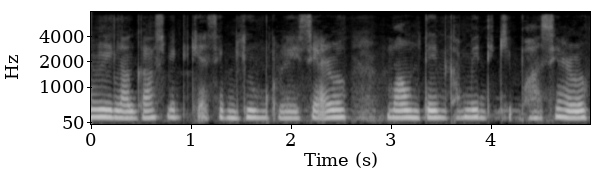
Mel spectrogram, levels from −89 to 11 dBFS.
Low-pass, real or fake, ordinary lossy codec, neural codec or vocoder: 7.2 kHz; fake; none; codec, 16 kHz, 2 kbps, FreqCodec, larger model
